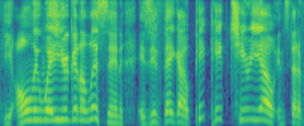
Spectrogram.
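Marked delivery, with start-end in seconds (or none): 2.5-3.6 high, chirpy mock-British; higher-pitched put-on British voice; British accent. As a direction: pipe up in a cartoon British accent. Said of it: "or they put on a British voice".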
